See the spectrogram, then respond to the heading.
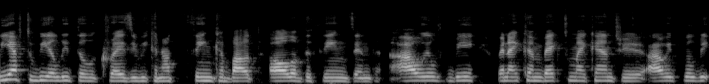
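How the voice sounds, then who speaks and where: A woman's fairly low, monotone and flat delivery in a Portuguese accent, fairly quick, with dry, close sound and no echo. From Portugal. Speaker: volunteer. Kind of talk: interview. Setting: studio. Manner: halting.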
